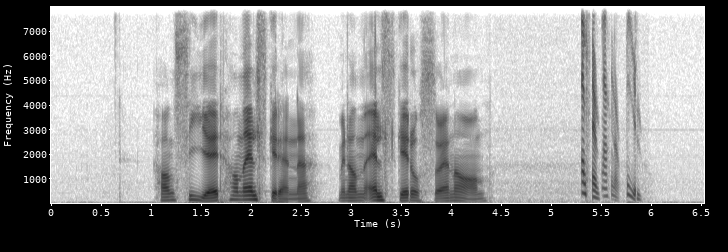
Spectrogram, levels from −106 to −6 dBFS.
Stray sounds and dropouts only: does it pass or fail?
fail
